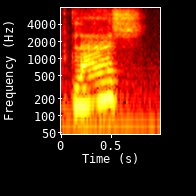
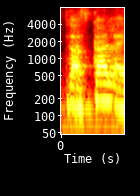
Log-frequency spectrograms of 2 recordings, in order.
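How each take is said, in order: First: Tlaxcalan with x as sh and a final n, stretched out; correct Nahuatl pronunciation. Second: Tlaxcala with x as s, "tlas-CA-la"; ordinary "Tlaxcala" with s and open ending; everyday Spanish pronunciation. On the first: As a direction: draw "Tlaxcalan" out as tlash, ca, lan. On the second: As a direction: say "Tlaxcala" quickly with a plain s. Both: Shown as a demonstration. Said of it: "ese se pronuncia Tlaxcalan".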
